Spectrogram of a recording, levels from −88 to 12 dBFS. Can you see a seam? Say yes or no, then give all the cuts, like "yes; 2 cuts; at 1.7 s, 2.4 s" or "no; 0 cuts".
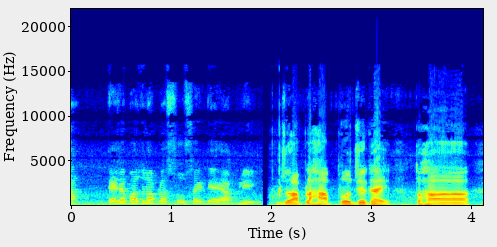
yes; 1 cut; at 2.0 s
